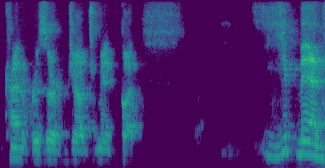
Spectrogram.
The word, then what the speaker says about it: Ip Man: I mean, every time an IP Man movie come out, yes, I know it's pronounced Yip Man, but I say IP Man.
